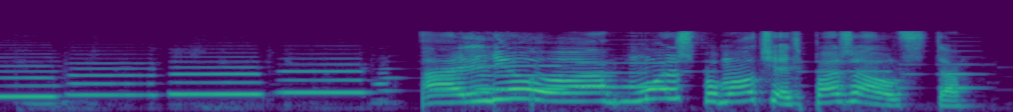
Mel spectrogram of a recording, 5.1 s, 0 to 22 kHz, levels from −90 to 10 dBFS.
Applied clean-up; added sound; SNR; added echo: neural mask model RNNoise.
